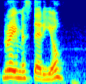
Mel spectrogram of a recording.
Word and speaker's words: Rey Mysterio: Yeah, like Rey Mysterio. Okay. You gotta roll your R's. – The rolling of the R's. So it's like Rey Mysterio.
